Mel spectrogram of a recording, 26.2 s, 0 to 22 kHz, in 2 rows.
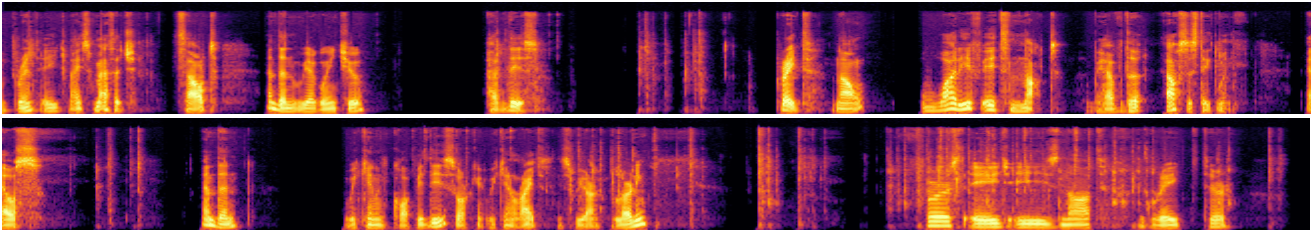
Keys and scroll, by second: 1.2 Tab, 5.0 ctrl+c, 6.7 ctrl+v, 19.1 Tab.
